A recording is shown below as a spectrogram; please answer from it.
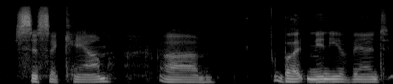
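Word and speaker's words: Şişecam: but super impressive organization, Sisagem, I think is how you say it. It looks like Sisacam, but in any event, it's a really well-run outfit, and we couldn't take any photos.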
